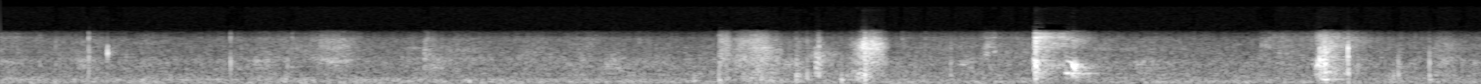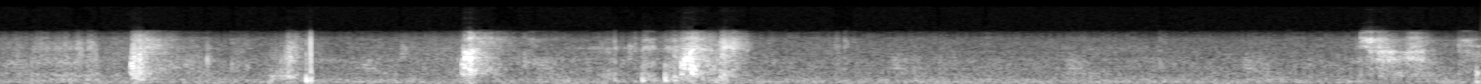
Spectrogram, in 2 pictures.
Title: Cuteness and sneezing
